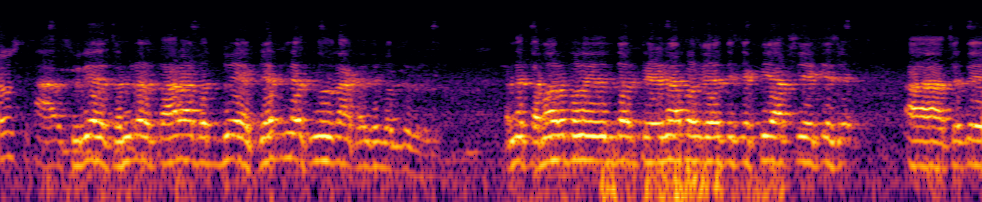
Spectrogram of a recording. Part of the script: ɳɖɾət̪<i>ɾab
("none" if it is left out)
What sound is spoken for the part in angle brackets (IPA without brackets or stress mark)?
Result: a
